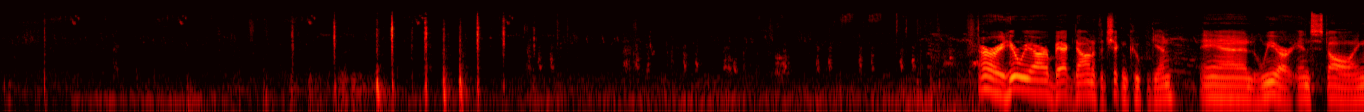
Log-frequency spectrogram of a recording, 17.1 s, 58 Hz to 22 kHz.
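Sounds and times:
chickens clucking: 3.6s - 16.4s.

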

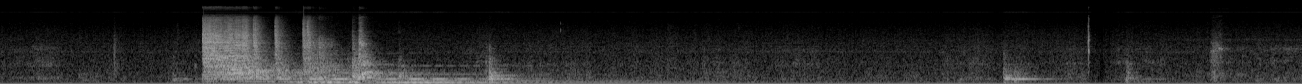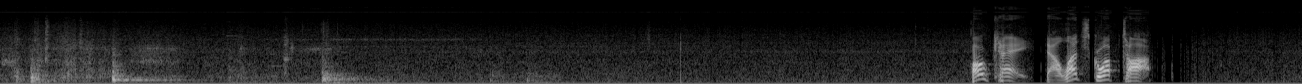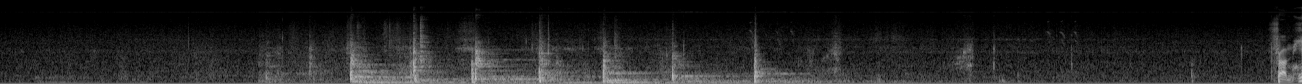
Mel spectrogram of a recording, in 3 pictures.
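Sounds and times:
footsteps on steel deck: 1.8s - 7.6s, 28.6s - 35.6s
steel door clanging: 2.0s - 7.2s, 28.7s - 35.4s.

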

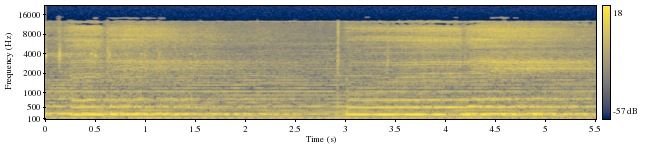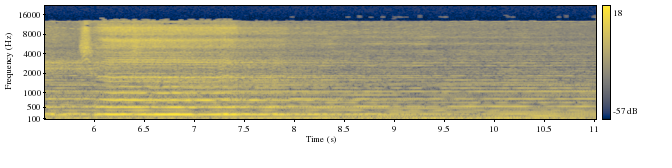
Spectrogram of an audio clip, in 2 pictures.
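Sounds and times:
meditative drone tone: 0.0s - 11.0s.

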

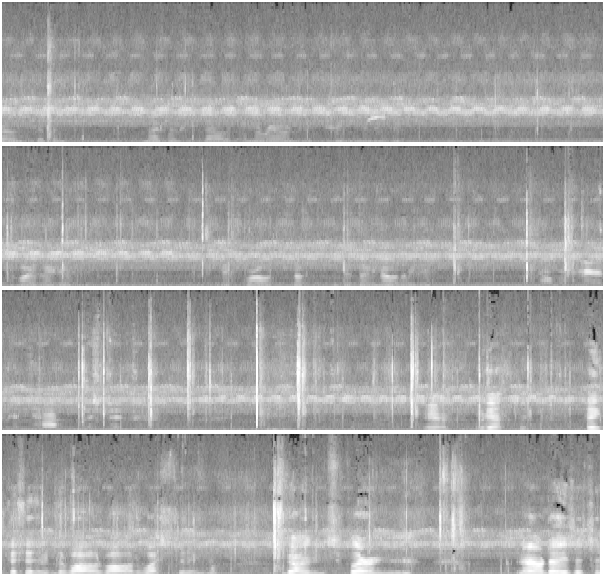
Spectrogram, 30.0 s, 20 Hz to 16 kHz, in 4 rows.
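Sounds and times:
faint low hum: 0.0s - 30.0s
night insects trilling: 0.0s - 30.0s.

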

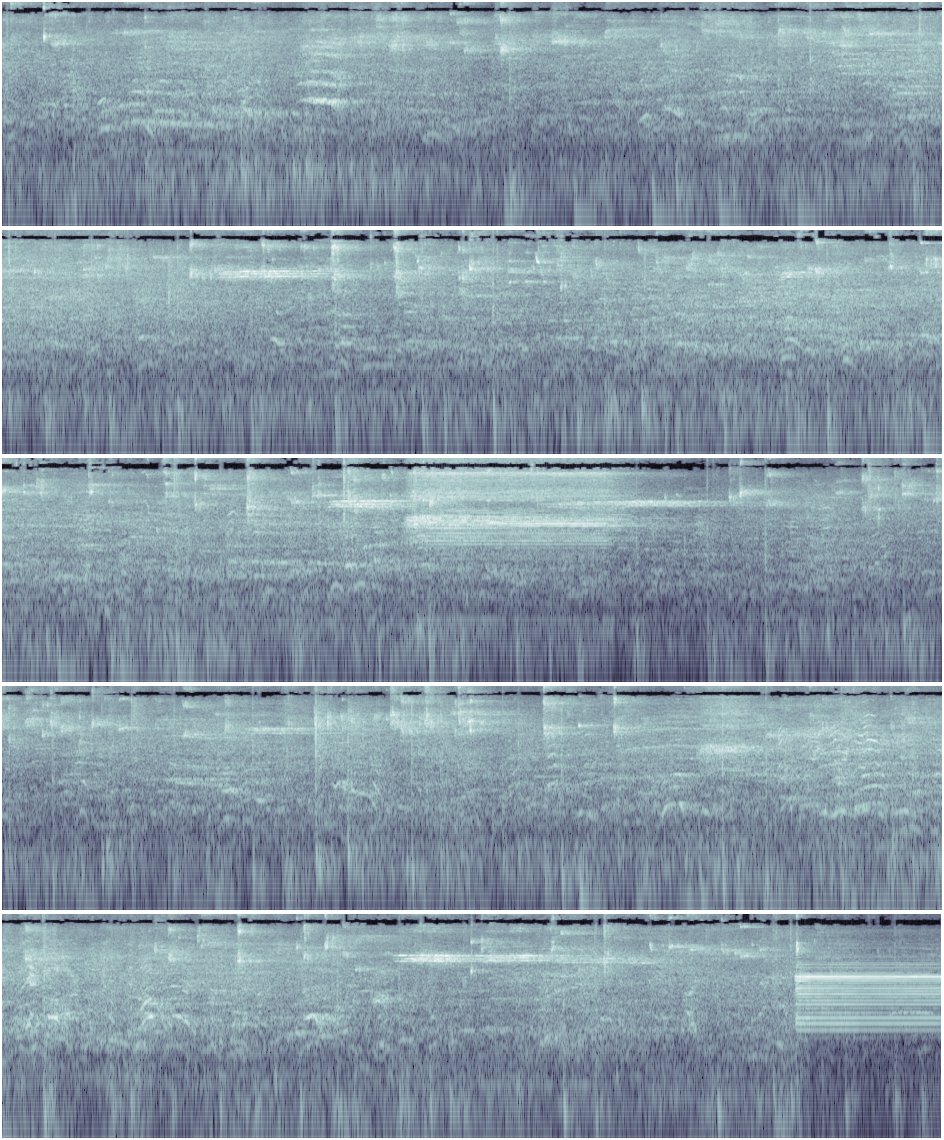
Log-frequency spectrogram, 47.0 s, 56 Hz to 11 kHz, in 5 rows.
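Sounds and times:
voices in a hall: 0.0s - 46.9s
scoreboard buzzer horn: 22.8s - 25.2s, 45.5s - 46.9s.

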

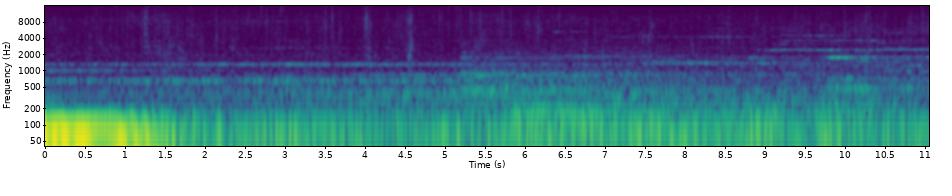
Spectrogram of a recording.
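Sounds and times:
deep sub-bass boom: 0.0s - 1.9s
faint drip-like clicks: 0.0s - 11.0s.

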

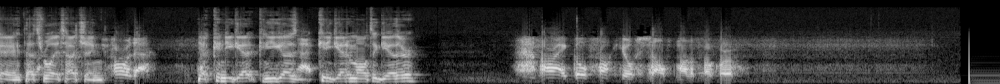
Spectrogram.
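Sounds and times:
faint steady hum: 0.0s - 10.0s
telephone line hissing: 4.4s - 9.9s.

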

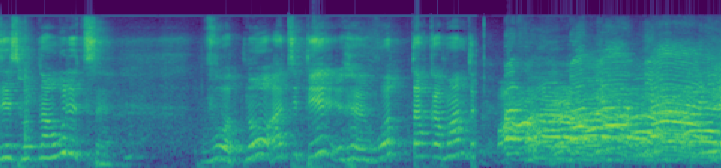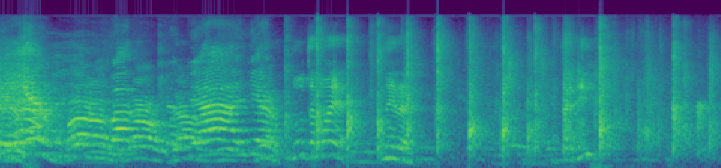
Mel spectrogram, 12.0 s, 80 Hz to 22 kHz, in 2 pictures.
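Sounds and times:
voices: 2.4s - 9.5s
people clapping: 7.0s - 12.0s.

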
